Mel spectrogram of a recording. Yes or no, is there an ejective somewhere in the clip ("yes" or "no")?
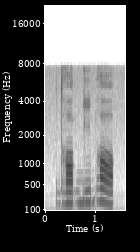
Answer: no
